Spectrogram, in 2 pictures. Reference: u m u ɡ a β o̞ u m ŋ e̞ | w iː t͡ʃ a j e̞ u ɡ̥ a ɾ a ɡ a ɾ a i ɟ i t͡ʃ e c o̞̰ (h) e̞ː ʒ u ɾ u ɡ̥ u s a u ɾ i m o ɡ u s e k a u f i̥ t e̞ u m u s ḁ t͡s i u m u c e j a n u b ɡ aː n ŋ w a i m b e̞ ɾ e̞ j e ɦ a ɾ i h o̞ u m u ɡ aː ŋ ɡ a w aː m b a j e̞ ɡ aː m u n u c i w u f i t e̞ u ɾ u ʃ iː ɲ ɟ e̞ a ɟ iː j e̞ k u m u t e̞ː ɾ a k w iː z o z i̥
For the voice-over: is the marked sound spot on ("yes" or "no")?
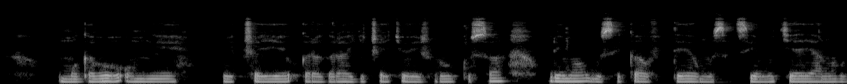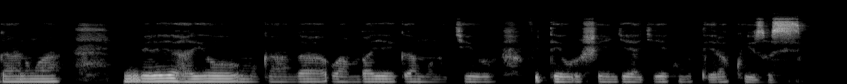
yes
